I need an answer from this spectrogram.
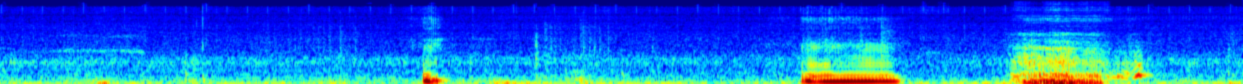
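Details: Sleeping cat indoors, so deeply asleep that attempts to wake it fail. After a few faint rustles come two low, buzzy snores about a second apart, the second rougher and breathier.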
